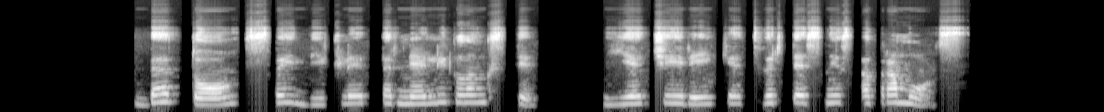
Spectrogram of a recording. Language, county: Lithuanian, Šiauliai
